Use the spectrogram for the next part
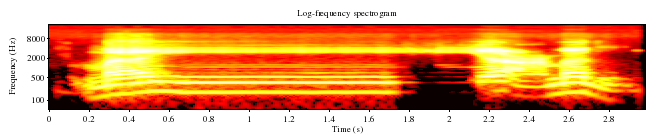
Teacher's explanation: Memasukkan dengan gunnah, dengan dengung. Ya, dengan dengung. Gunnah itu dengung. Dan ditahan selama 2 harokat. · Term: idgham bigunnah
